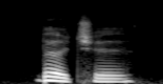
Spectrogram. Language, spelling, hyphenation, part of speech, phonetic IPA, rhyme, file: Hungarian, bölcső, böl‧cső, noun, [ˈbølt͡ʃøː], -t͡ʃøː, Hu-bölcső.ogg
- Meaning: cradle (oscillating bed for a baby)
